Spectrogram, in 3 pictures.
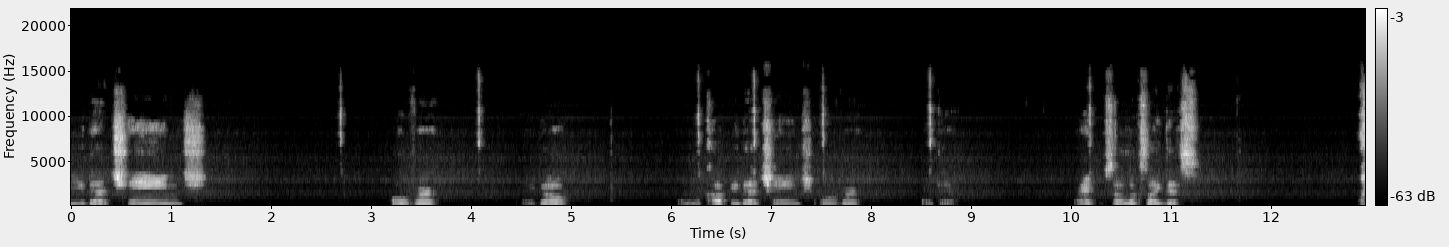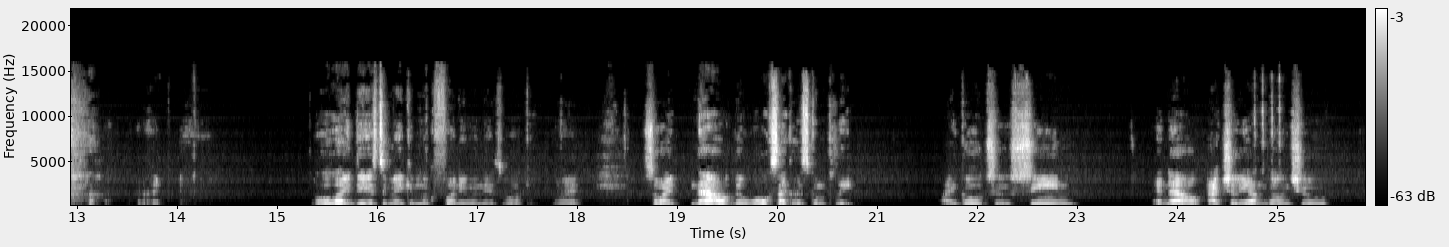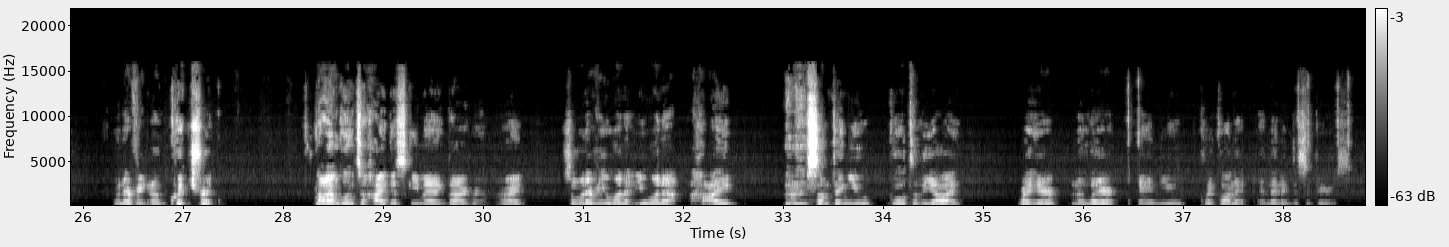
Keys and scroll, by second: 11.2 Return, 13.7 Return.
